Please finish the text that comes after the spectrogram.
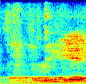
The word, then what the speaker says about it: Santorini: Santorini.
